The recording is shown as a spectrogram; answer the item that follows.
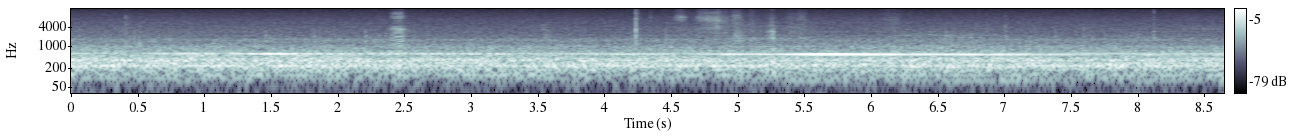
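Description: Quiet room tone with a steady faint hum, and a few faint ticks of hands handling the phone.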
